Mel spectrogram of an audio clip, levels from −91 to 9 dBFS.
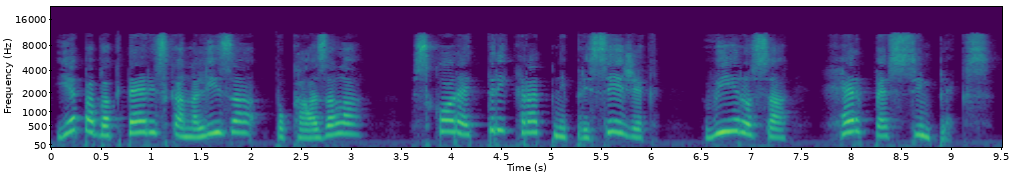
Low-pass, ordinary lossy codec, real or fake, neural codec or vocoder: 10.8 kHz; AAC, 32 kbps; fake; vocoder, 24 kHz, 100 mel bands, Vocos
